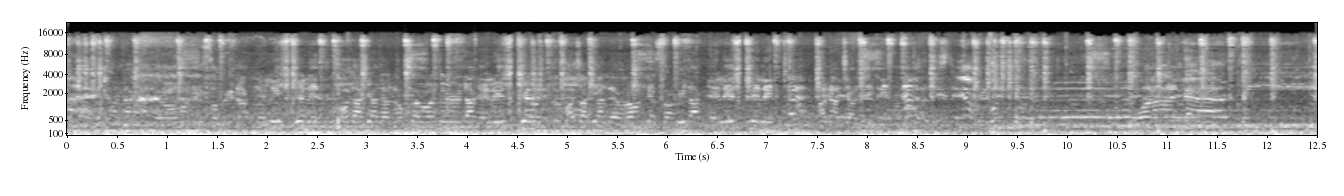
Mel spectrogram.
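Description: Steady low rumble of a moving car heard from inside the cabin, with a voice and music playing over it.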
